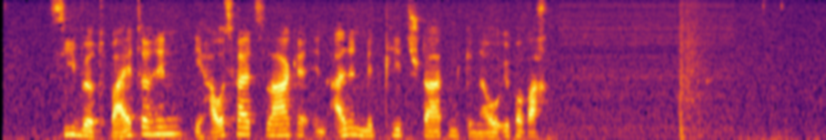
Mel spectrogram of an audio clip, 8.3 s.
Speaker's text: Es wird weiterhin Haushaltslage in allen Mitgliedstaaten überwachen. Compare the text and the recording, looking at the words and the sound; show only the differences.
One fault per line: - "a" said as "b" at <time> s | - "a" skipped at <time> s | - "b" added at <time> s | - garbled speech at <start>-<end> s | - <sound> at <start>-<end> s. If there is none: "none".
- "Es" said as "Sie" at 0.5 s
- "die" added at 1.9 s
- "genau" added at 4.7 s
- thud at 6.8-7.2 s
